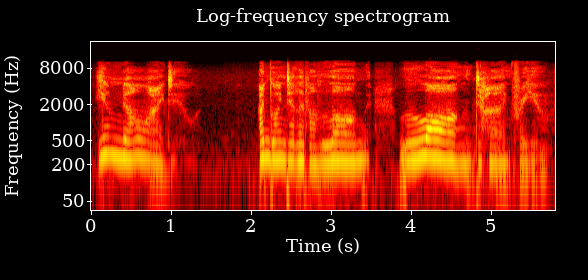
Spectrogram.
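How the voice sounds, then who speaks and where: A woman acts a young bride-to-be in an old-time radio horror play. Her voice is high with a creaky edge, and she speaks in a dramatic, heartfelt, theatrical way. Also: steady tone, slow, no echo, exaggerated voice. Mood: tender. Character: young bride-to-be, playful, then desperate while presumed dead.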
